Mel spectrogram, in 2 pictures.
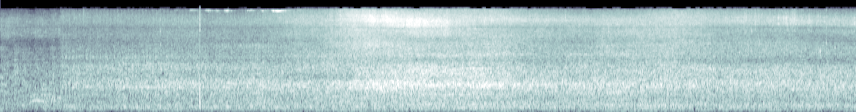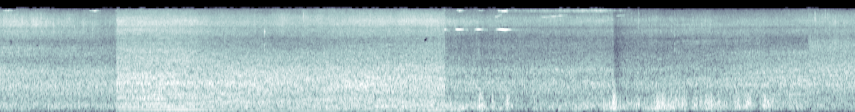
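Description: Street ambience of road traffic going by, its character changing abruptly a few times as the recording is cut. A louder vehicle swells past about ten seconds in, and a few sharp knocks come near the end.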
